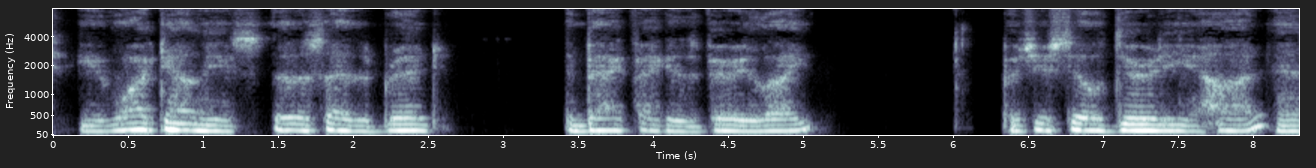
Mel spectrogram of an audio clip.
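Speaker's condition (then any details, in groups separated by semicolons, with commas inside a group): Parkinson's; age 73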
